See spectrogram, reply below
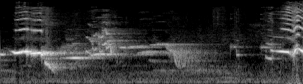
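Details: Black-naped oriole, male and female voices, with slurred whistles gliding down and up, a brief harsh rasp, and a long level whistle fading out before another loud phrase begins.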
